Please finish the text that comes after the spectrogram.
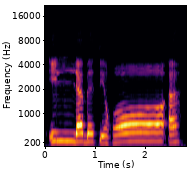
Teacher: الب با کے اوپر جو ہے قلقلہ ہوگا، پھر غین کو جو ہے موٹا پڑھنا ہے. مد ہے اس کے بعد حمزہ ہے تو 4 سے 5 انگلیوں کے برابر لمبا کرنا ہے.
